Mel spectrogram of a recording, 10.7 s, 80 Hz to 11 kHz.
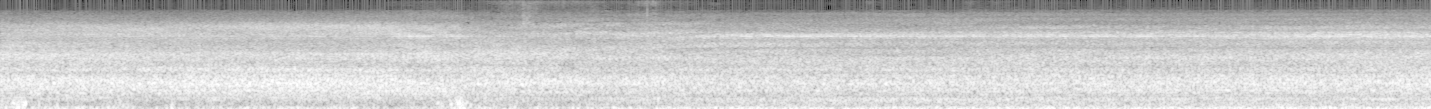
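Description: Jet airliner engines running steadily, a broad rumble with a high whine that comes in about three seconds in; the nearest source is an Emirates Airbus A380 taxiing on its four engines.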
